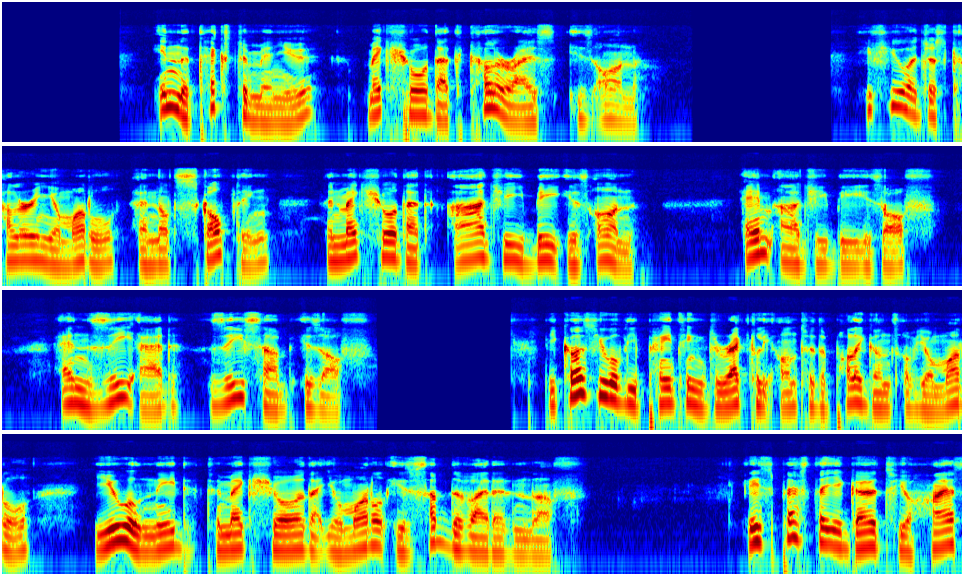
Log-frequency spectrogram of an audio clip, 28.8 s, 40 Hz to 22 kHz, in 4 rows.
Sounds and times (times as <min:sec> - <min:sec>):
Speech: 0:01.2 - 0:04.9, 0:06.5 - 0:12.0, 0:12.8 - 0:14.2, 0:14.8 - 0:17.2, 0:18.3 - 0:26.0, 0:27.2 - 0:28.8.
